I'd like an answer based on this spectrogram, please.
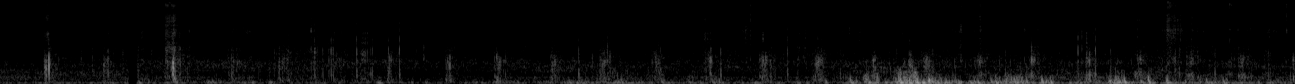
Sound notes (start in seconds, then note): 2.0 distant traffic noise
